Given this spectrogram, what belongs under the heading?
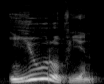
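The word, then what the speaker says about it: European: और यूरोपियन यहाँ पे लिखा गया, देखिए यूरोपियन ई से शुरू होता है. ये वावल लेटर है लेकिन वावल लेटर ई रह के ये प्रोनाउंस करता है वाई को.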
